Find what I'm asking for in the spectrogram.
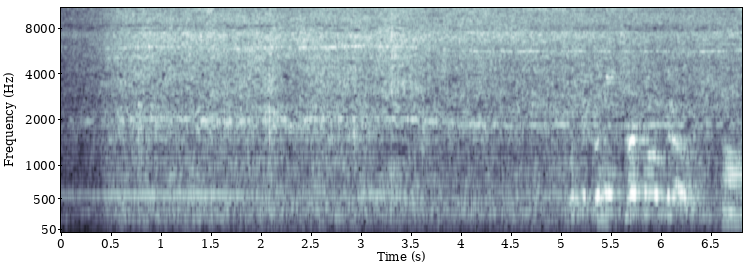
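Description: Household vacuum cleaner runs with a steady, loud droning whine and hiss throughout, while someone talks over it near the end.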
